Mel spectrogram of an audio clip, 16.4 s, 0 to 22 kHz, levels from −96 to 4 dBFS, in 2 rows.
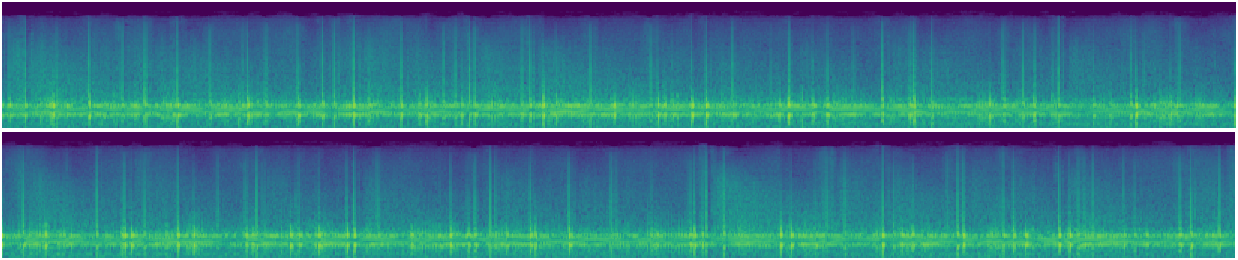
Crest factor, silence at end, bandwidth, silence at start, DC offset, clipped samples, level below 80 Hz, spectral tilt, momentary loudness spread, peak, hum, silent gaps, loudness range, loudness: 20 dB; 0 s; 13.5 kHz; 0 s; under 0.1%; under 0.1%; -44 dBFS; -5 dB/octave; 3 LU; 0 dBFS; none; none; 1 LU; -21 LUFS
